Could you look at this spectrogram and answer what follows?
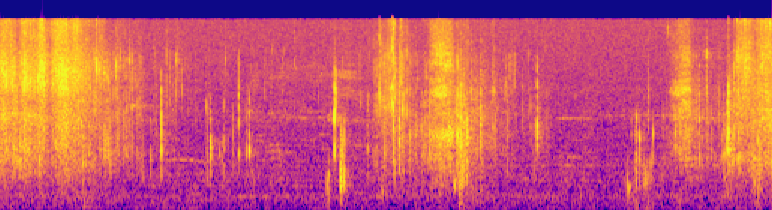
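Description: Mouth sounds of someone sipping and swallowing iced Thai tea, with scattered light clicks and a few short rustling bursts.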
